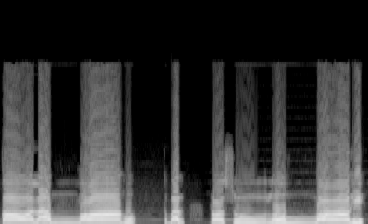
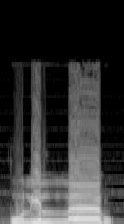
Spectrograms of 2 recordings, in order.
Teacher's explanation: Jadi didahului fathah atau dhammah. Apabila didahului kasrah, dibaca tarqiq atau tipis.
